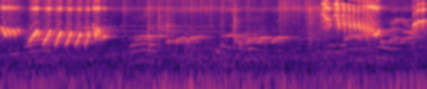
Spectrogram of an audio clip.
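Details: White-rumped shama song recorded from real birds to train caged birds: a burst of quick rising whistles, softer low warbled notes in the middle, then a high ringing rapid trill and a final sharp phrase.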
